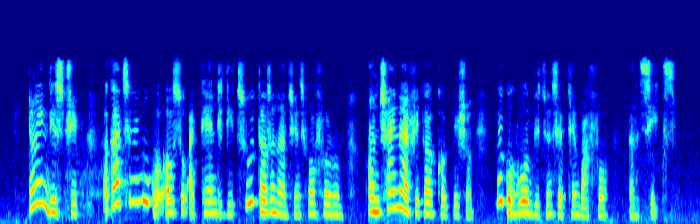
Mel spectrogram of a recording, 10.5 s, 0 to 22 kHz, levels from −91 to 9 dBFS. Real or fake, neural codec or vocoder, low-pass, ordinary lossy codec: fake; codec, 16 kHz, 4 kbps, FunCodec, trained on Chinese and English, 50 frames a second; 7.2 kHz; AAC, 32 kbps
